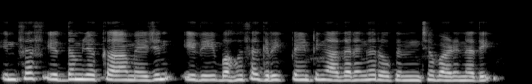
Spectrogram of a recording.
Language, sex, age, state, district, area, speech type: Telugu, female, 45-60, Andhra Pradesh, N T Rama Rao, urban, spontaneous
